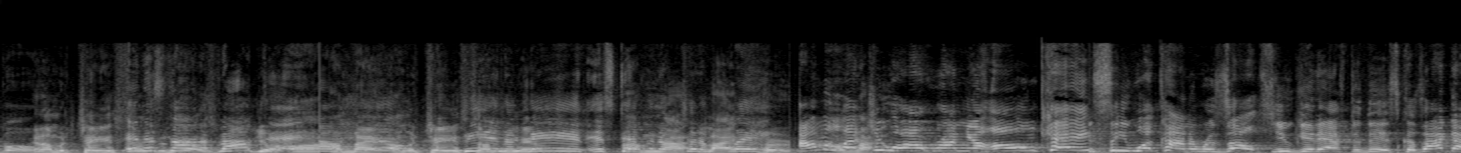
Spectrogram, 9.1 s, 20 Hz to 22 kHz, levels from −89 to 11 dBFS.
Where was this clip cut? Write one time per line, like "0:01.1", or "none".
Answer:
none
